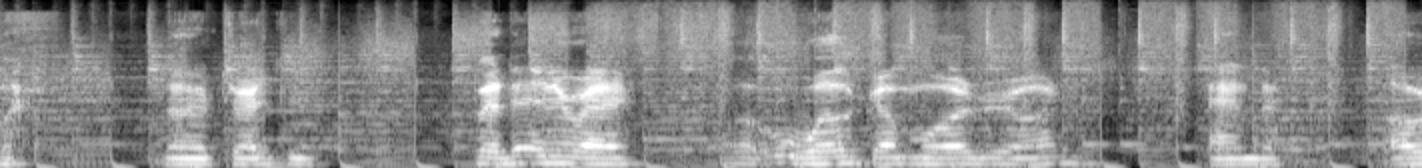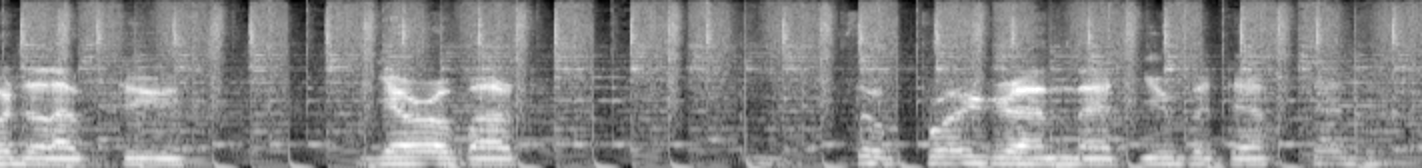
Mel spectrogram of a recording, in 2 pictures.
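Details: Ataxic dysarthria in a man with Friedreich's ataxia.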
